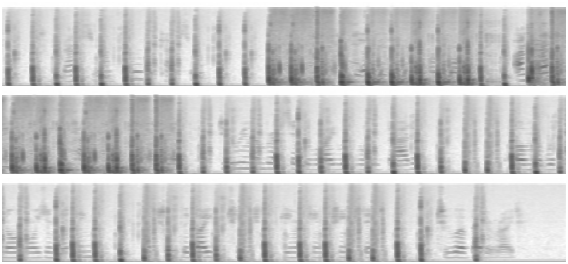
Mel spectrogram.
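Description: Quick footsteps tap steadily on hard ground.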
